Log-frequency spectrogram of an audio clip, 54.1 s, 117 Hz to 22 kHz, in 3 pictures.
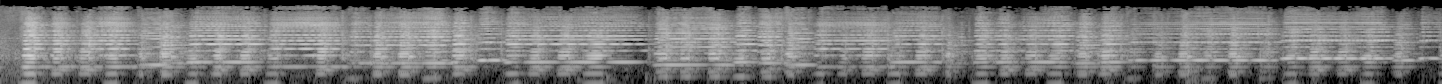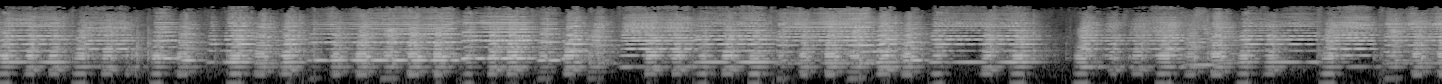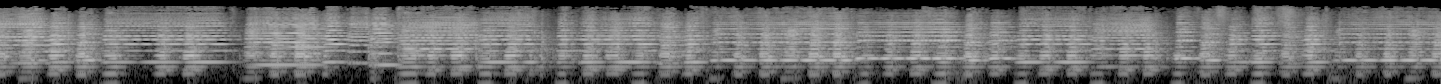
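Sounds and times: button accordion tune: 0:00.0 - 0:54.0.

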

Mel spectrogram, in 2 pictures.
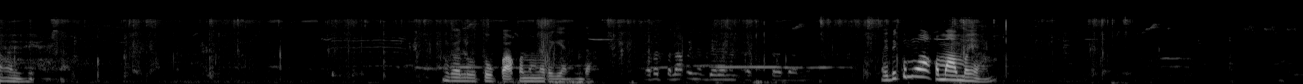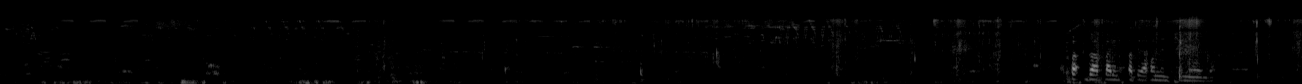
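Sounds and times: distant animal calls: 0:00.0 - 0:05.0.

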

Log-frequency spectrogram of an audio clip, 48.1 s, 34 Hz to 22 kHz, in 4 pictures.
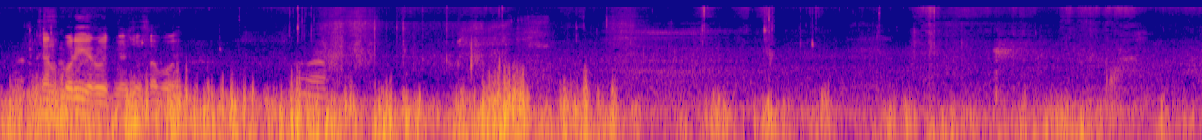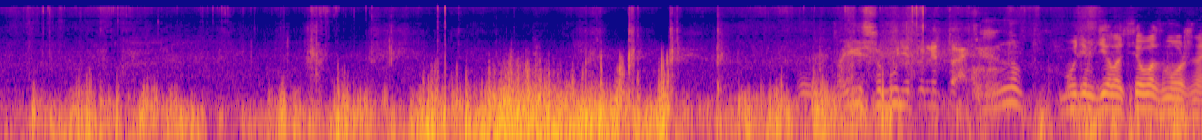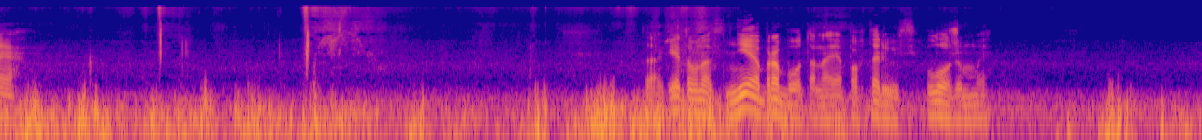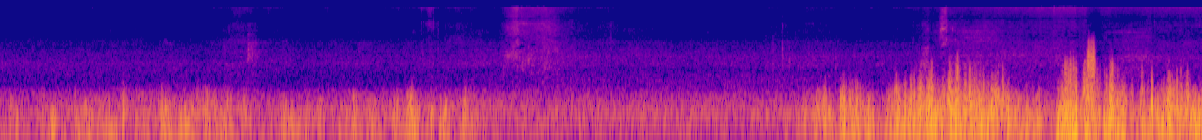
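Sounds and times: wind buffeting microphone: 0:00.0 - 0:32.1, 0:34.6 - 0:41.7, 0:44.0 - 0:48.0
sharp rustle: 0:03.0 - 0:07.8, 0:27.0 - 0:28.1, 0:40.2 - 0:42.2.

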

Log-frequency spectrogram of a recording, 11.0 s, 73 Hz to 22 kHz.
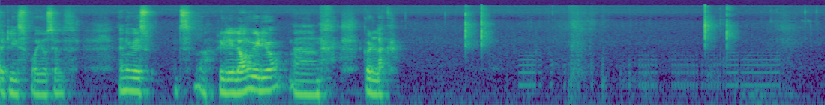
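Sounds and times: sharp clicks: 0:06.2 - 0:06.6, 0:09.4 - 0:09.9.

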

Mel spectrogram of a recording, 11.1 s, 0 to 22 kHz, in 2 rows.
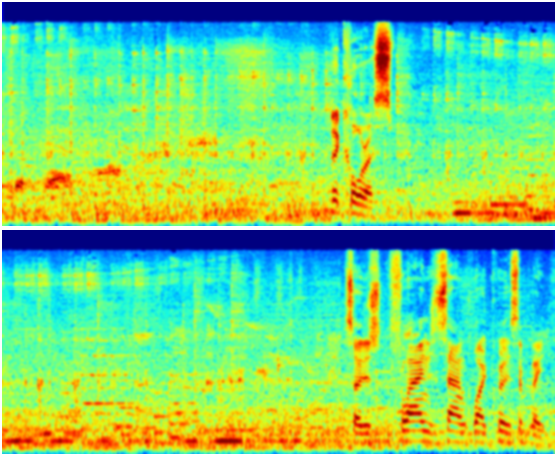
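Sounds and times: synthesizer pad chords: 0:00.0 - 0:09.6.

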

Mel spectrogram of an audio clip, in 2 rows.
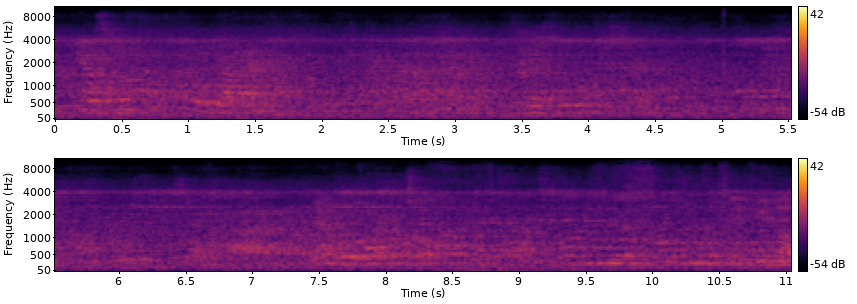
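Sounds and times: faint distant voices: 0:00.0 - 0:11.0
faint high whine: 0:00.0 - 0:11.0.

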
